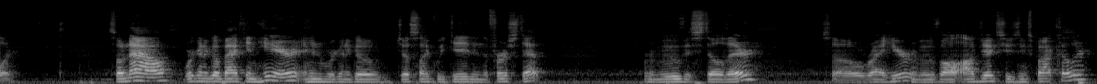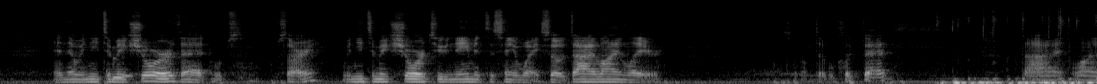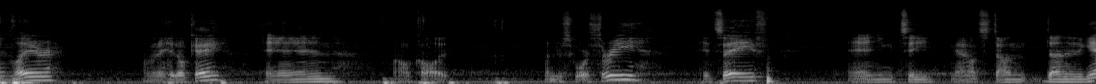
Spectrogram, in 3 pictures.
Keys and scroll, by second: 20.3-22.7 typing, 25.8 End, 26.2 shift+BackSpace, 26.9 3.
